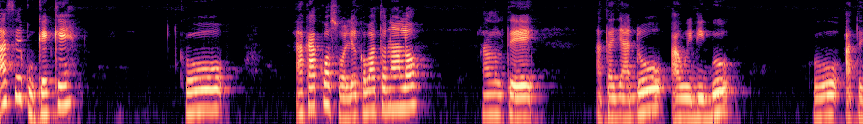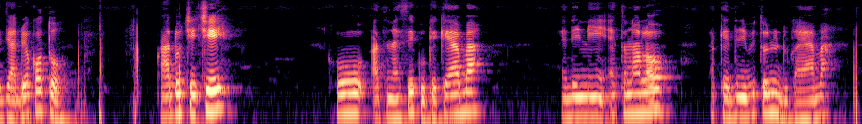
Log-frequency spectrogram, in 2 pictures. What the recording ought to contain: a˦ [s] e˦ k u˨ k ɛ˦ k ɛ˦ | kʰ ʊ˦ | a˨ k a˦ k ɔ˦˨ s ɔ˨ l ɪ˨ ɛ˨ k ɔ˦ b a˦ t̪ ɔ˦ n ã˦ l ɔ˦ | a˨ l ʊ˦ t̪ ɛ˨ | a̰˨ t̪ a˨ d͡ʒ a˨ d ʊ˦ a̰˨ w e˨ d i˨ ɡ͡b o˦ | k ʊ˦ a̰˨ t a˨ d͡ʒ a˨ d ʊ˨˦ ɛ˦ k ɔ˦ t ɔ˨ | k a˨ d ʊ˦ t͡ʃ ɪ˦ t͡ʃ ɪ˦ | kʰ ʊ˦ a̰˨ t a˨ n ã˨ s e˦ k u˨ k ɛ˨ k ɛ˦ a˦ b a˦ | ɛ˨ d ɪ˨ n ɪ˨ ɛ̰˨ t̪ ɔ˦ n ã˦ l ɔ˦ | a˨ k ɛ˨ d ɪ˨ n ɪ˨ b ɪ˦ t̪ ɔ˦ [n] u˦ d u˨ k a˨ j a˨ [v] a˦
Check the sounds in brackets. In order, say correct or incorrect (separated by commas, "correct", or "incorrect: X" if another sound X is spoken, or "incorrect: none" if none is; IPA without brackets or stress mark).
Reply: correct, correct, incorrect: b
